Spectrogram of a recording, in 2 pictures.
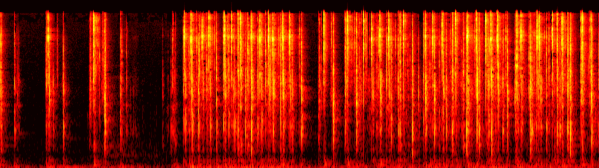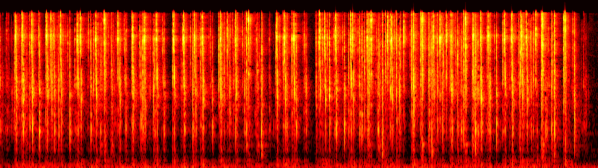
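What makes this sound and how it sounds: Fingertips type on a black backlit mechanical keyboard with plastic keycaps. A few scattered keystrokes in the first two seconds lead into steady, rapid typing. The clicks are sharp, bright and dry, with almost no ring after each press.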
